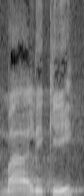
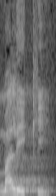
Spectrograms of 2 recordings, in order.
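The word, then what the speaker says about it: مالك: Nah, para ahli qiraah ini ada yang membacanya maliki, sedangkan ada yang lain membacanya pendek, maliki. Ya, keduanya benar menurut para ahli qiraah dan diriwayatkan secara mutawatir. Memang banyak cara membacanya, tetapi karena kaidah yang kita ikuti di Indonesia adalah kaidah yang biasa membaca dengan panjang, maka kita membacanya dibiasakan dengan membaca apa Pak? Panjang. Maliki, 2 harokat.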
